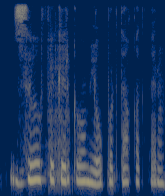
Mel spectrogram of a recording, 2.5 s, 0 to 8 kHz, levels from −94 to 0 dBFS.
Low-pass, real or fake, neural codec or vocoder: 7.2 kHz; real; none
